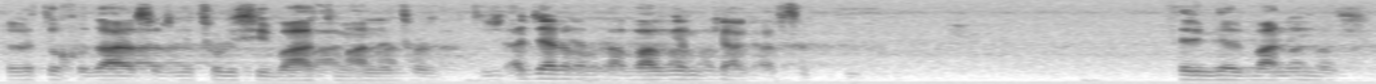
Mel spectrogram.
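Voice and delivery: soft, low, pleading brotherly advice; gentle request. Acted. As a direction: imitate a brother asking kindly and humbly. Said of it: "آرام سے".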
